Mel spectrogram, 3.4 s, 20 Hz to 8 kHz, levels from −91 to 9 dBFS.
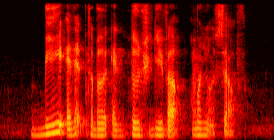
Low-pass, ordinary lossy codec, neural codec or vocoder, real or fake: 7.2 kHz; AAC, 48 kbps; vocoder, 22.05 kHz, 80 mel bands, HiFi-GAN; fake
